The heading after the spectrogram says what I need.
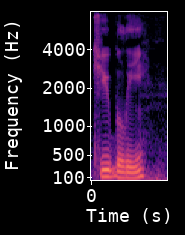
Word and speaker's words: Cybele: So, the name Qubeley is likely derived from the uh, Anatolian goddess uh, Cybele, pronounced roughly like uh, Qubeley.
